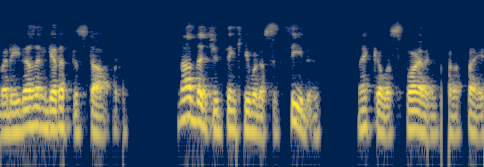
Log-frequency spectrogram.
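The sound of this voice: Against a quiet background comes an unforced reading voice with lively intonation.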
